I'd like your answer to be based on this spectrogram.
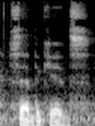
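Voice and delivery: ordinary delivery, nothing marked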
